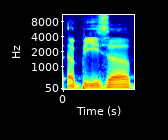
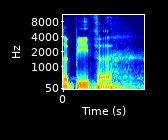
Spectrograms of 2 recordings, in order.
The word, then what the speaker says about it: Ibiza: where the B it's Ibiza but it's pronounced Ibiza like if you're Spanish it's pronounced that way I think so oh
